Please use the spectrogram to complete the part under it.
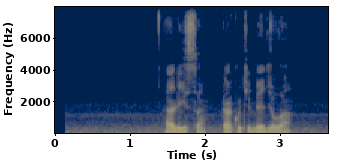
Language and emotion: Russian, neutral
